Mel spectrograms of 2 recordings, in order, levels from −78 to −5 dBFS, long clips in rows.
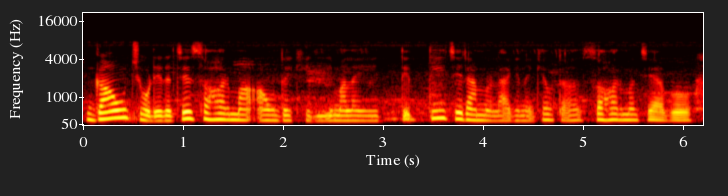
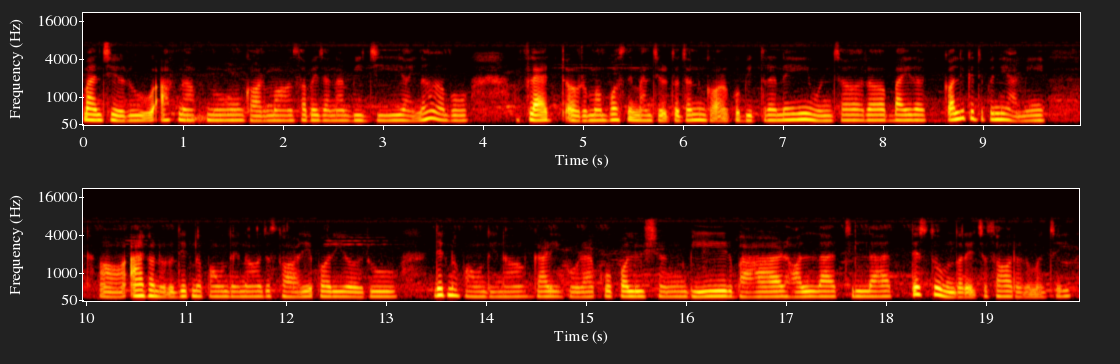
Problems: none marked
